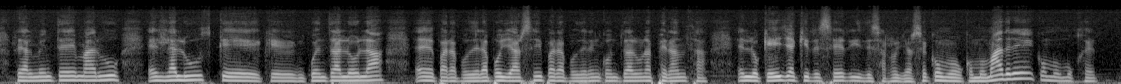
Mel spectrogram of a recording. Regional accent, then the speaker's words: Andalusia, Spain; mi tierra

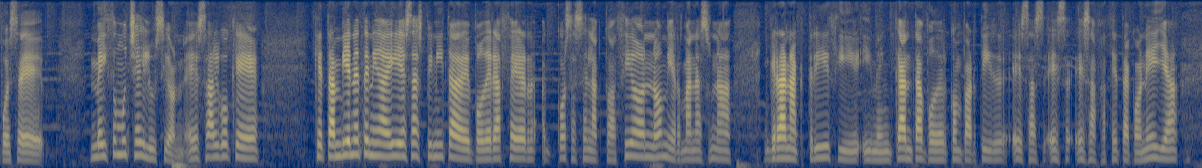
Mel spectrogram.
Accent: Spain; moved away; also born or lived in United States; estar en mi tierra

